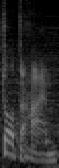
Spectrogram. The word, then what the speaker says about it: Schtolteheim: you pronounce my name my name is pronounced stolteheim i do not care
